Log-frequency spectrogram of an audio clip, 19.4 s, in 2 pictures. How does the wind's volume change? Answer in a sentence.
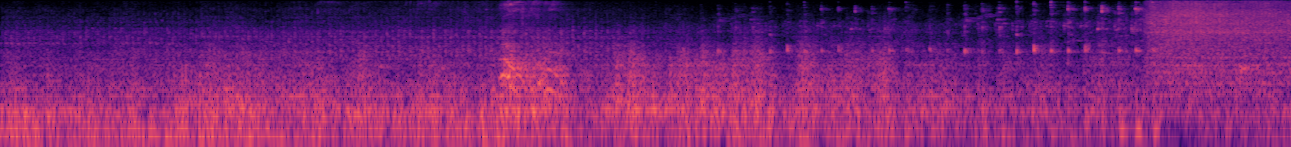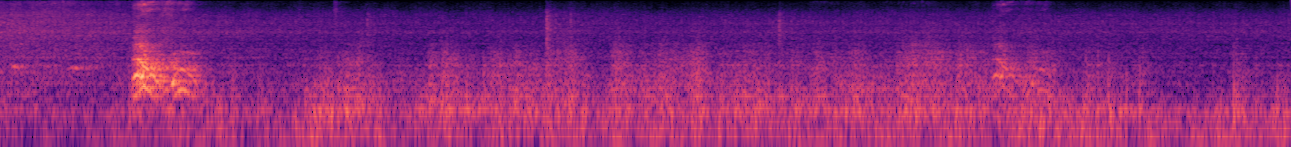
The loudness of the wind goes down, then up.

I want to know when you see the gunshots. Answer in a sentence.
You can't hear the gunshots here.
